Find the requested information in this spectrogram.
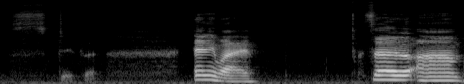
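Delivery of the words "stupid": barely voiced, whispered mutter; whispered aside. Real, not acted. Vlogger scoffing to self about the story, whispered. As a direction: mutter it under your breath.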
